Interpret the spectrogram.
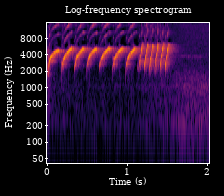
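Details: Huppe Spanish Timbrado canary from 2020 breeding sings a training-song phrase: quick series of upward-curving chirps about six per second, shifting into a tighter rapid trill before stopping.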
